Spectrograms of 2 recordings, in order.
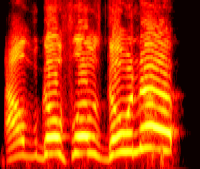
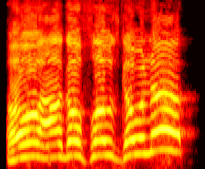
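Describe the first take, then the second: First: Excited shout. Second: Slow and drawn out, a bit higher; growing excitement. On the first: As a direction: shout the good news to the crowd. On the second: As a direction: let the good news dawn on you slowly. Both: Real, not acted.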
